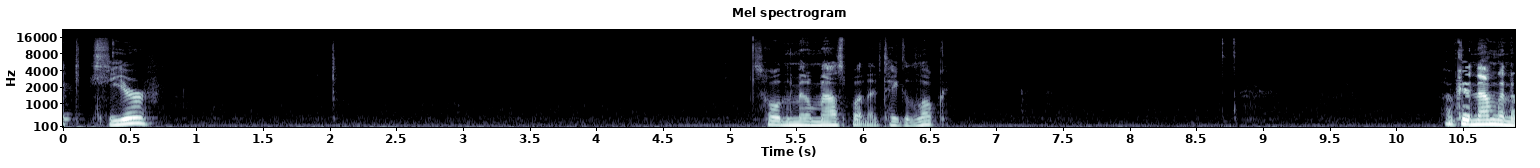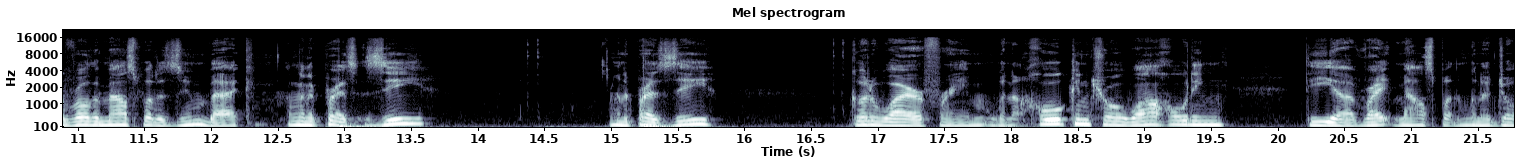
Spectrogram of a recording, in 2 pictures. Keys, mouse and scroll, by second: 0.3 click, 0.4 click, 1.2 scroll down 1, 2.0 middle click, 8.7 click, 8.8 click, 10.6 scroll down 1, 14.3 click, 14.4 click, 15.2 z, 16.6 click, 16.7 click, 20.7 ctrl+right click.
